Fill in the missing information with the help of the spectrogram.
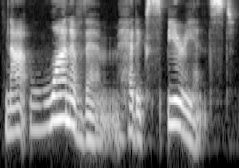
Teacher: make sure one starts with a w and that you stress it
